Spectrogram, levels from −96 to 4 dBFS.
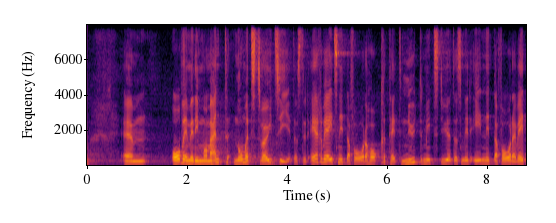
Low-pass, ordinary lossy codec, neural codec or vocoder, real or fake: none; none; none; real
